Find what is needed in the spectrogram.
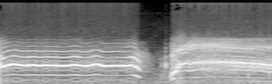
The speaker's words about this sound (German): Wir haben hier ein Testgerät, das so die Lautstärke der einzelnen Person gut messen kann. Möchten Sie mal so laut schreien, wie Sie können?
